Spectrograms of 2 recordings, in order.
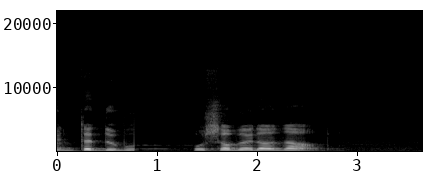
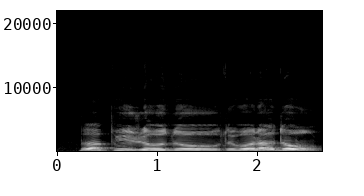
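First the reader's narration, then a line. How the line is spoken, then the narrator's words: Bear grumbling. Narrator (French): grommela un ours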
